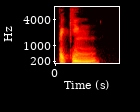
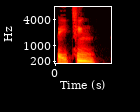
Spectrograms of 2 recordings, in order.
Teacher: el sonido de K y de TS antes de una I se convirtió en Che · Shown in: second take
